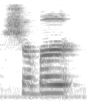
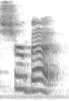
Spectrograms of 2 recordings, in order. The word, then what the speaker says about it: sherbet: I feel like everyone always pronounces that word wrong, like sherbet, sherbert. Everyone always says something different. So let's go with sherbet. Lid to brow bone.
